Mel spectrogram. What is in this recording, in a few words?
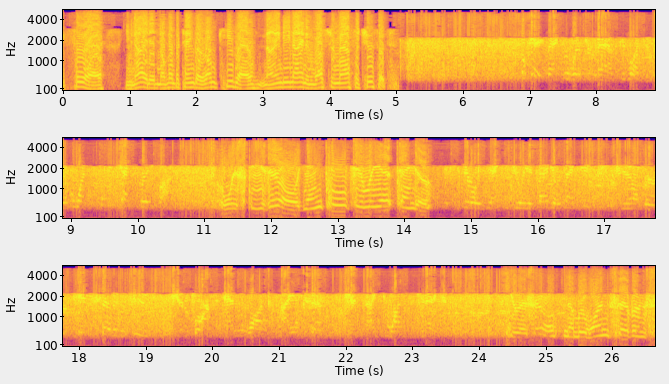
USB 21MHz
